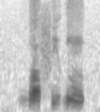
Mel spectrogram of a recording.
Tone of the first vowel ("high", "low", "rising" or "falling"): low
